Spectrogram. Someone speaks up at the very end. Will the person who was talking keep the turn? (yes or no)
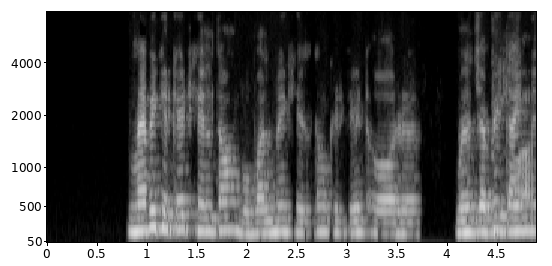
yes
